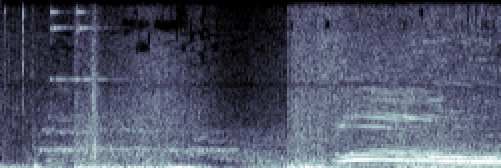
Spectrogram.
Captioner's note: tires screech; windscreen smashes; log crashes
